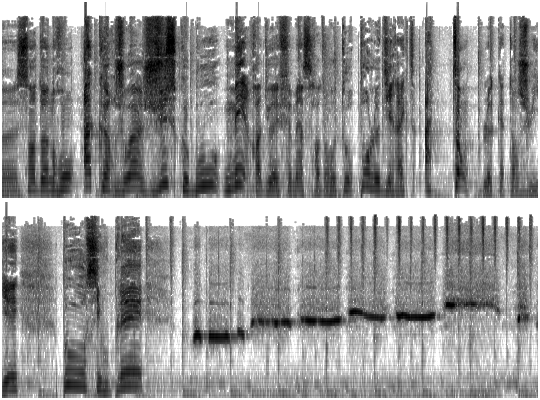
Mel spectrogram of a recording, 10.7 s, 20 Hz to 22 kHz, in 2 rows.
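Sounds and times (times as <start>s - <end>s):
speech: 0.0s - 7.4s
person whistling a lively anthem melody: 7.2s - 10.7s.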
